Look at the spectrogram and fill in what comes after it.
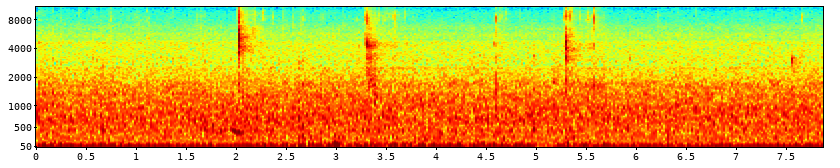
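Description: A person chewing fried chicken, with three sharp wet clicks about two, three and five seconds in, over a steady low hum.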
